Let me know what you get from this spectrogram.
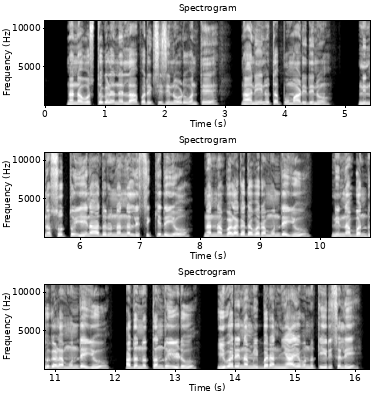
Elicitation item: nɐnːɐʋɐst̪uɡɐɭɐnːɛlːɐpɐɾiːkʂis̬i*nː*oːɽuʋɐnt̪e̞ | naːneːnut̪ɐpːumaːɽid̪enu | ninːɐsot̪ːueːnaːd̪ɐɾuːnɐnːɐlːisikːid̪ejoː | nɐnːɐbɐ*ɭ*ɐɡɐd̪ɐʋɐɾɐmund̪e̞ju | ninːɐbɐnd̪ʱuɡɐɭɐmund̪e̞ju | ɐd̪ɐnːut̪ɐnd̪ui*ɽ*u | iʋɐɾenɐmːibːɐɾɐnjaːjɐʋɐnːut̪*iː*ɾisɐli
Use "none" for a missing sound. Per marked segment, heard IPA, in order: n, ɭ, ɽ, iː

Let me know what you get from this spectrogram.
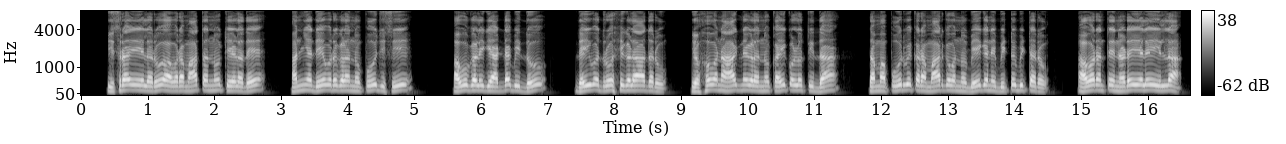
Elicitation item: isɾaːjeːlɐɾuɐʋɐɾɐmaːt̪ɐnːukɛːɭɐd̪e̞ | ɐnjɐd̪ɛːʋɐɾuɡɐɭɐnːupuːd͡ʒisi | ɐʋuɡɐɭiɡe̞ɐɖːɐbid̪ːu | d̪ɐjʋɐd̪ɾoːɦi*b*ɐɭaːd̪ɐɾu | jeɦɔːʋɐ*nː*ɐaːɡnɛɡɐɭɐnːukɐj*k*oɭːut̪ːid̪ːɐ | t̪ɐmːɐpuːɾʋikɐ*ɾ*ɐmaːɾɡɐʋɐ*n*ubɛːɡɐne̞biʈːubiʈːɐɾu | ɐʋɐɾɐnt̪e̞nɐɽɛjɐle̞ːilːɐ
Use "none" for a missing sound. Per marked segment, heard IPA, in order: ɡ, n, k, ɾ, nː

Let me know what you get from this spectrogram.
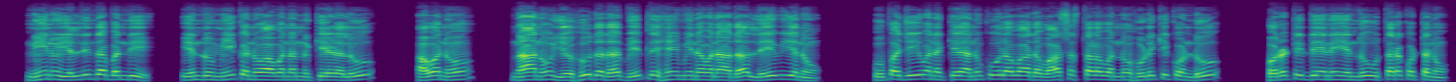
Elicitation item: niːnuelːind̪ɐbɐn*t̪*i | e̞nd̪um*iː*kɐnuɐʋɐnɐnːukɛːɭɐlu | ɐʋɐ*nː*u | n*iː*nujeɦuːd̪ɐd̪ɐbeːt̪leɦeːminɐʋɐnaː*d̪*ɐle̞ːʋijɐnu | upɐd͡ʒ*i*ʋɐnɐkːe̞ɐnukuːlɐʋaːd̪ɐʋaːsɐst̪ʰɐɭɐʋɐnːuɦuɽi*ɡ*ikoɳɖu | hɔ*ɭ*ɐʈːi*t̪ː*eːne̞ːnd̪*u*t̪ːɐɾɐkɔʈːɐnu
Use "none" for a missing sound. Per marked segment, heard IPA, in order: d̪, iː, n, aː, d̪, iː, k, ɾ, d̪ː, uː

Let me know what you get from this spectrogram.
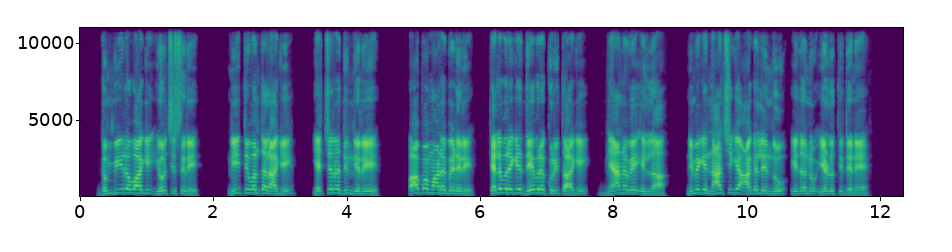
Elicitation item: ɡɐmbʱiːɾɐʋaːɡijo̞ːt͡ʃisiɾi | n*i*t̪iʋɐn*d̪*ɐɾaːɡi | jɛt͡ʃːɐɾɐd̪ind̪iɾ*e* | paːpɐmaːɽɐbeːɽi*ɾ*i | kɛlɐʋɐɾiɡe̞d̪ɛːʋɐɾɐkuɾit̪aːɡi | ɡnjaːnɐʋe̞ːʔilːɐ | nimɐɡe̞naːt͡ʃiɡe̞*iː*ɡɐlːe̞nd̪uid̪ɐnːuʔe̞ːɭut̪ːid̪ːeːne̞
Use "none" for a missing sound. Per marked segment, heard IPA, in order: iː, t̪, i, ɾ, aː

